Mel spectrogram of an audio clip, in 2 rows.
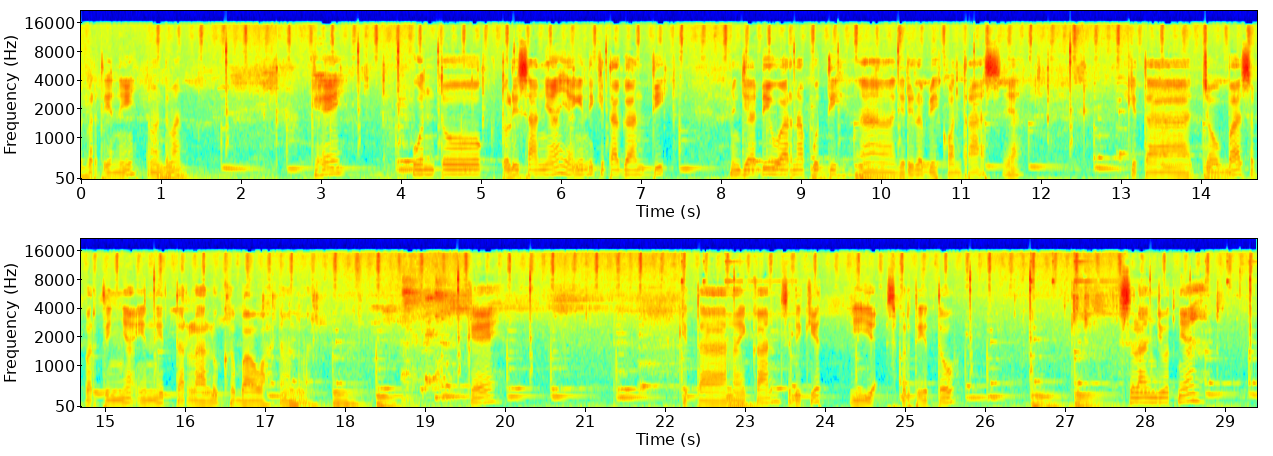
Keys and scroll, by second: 2.9 z, 4.9 v, 5.9 ctrl+z, 7.3 d, 9.8 z, 11.0 v, 13.5 g, 17.2 ctrl+z, 27.1 z, 28.4 v.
